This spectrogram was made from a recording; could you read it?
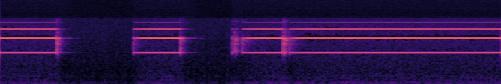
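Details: After repairing the gas valve on a Carrier Weathermaker gas furnace, a couple of broken beeps give way to one unbroken high continuity tone; the repaired circuit conducts solidly.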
